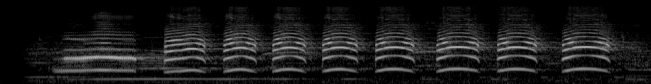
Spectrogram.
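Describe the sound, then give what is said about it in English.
A peacock screams over and over, one long wailing cry followed by about eight loud, piercing calls in a quick, steady rhythm, with nothing else around. “You hear the dogs barking, the birds chirping, or even peacocks screaming.”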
